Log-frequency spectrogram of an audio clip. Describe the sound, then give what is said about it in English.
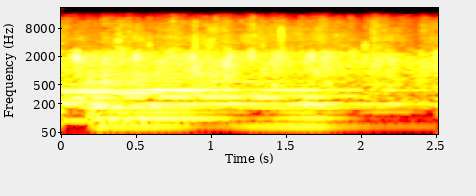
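A church audience claps together in a short, even round of applause over sustained musical tones, holding steady before easing slightly toward the end. “We can clap for that.”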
